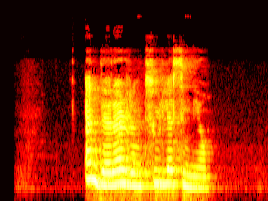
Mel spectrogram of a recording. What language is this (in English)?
Kabyle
